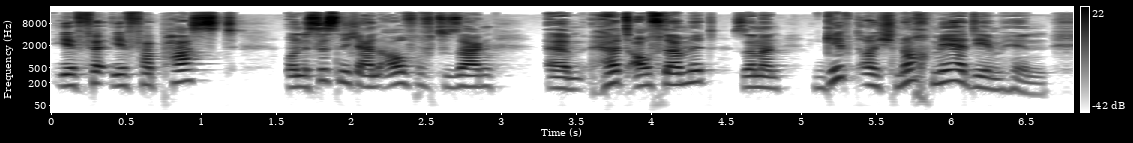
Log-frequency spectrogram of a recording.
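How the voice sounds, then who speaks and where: Over a very clean recording with a silent background, a man speaks with lively intonation. His pace is fairly slow. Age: 20s. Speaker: podcast co-host, university student. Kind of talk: casual chat. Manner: calm, moderate delivery.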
